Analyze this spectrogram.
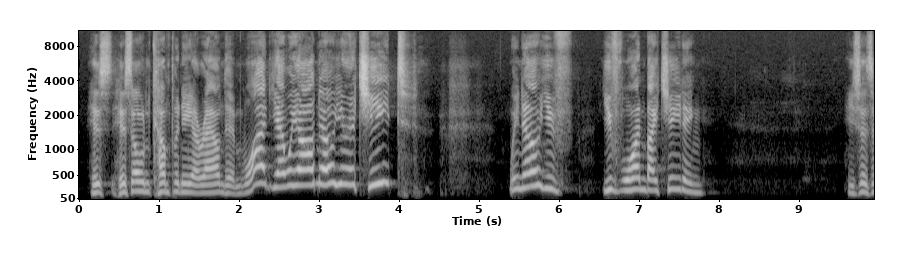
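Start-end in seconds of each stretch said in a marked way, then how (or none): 2.0-7.8 high, scoffing jeer of the crowd; mocking crowd. The tax collector's company jeering at his pledge, high and scoffing. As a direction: sneer at him like his old cronies.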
